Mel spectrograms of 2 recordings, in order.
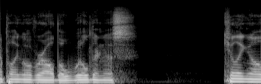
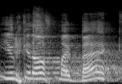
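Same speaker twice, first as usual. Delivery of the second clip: pitched way up in mock protest; 13 semitones higher than usual. Beatle telling [name] to back off, high mock voice.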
